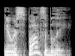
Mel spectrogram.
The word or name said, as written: irresponsibly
